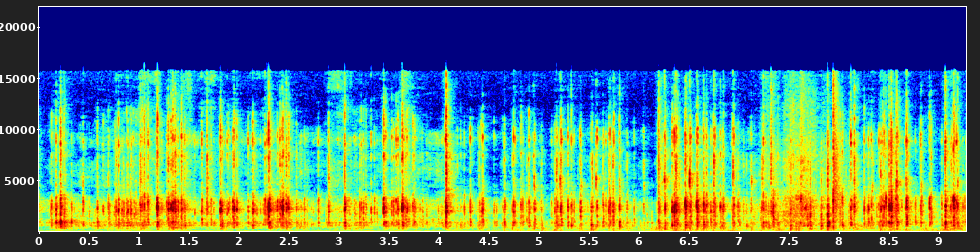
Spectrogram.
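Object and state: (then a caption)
Plastic computer keyboard. A black Dell keyboard of hollow plastic is held tilted while fingertips type on the keys. Rapid, irregular bursts of dry, bright plastic clicks and taps, centered around 2.2 kHz, die away almost instantly, with a faint steady low hum underneath.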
